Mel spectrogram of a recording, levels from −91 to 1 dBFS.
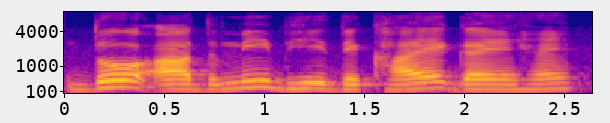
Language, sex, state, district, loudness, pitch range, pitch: Hindi, male, Uttar Pradesh, Lucknow, -17 LUFS, 150-175 Hz, 155 Hz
